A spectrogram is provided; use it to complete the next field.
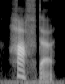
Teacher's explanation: have to is a classic reducer because the V in have is voiced but the T in to is voiceless. V often becomes voiceless too, sounding like an F. So have to becomes have toa.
